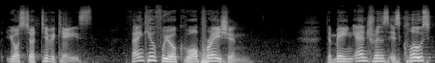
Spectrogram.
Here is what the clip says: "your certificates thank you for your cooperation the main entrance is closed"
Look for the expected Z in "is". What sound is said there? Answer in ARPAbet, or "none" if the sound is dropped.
S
